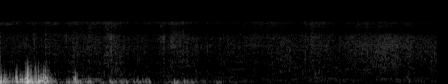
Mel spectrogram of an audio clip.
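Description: Irregular low rumbling for about the first half-second, then faint steady outdoor hiss in an open field.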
